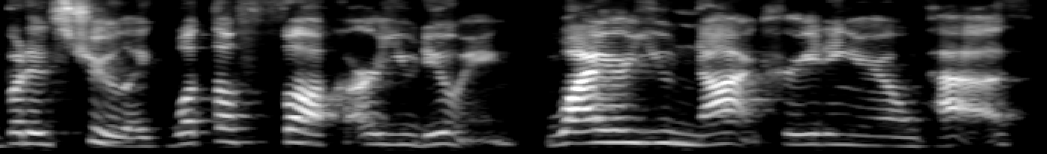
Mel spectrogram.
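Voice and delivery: ordinary delivery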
